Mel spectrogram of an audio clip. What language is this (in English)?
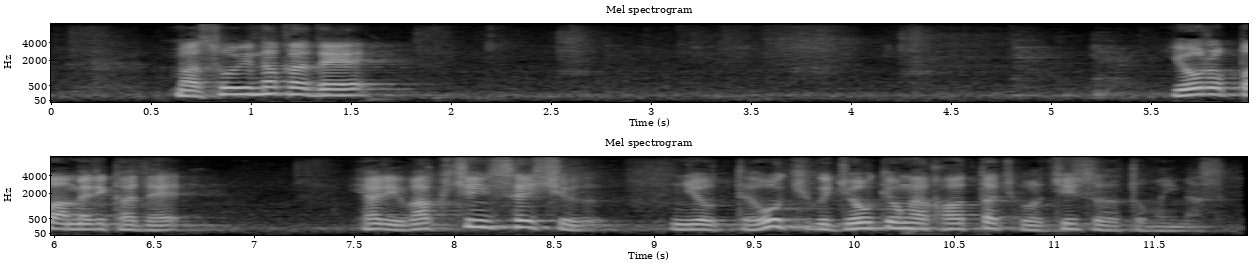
Japanese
